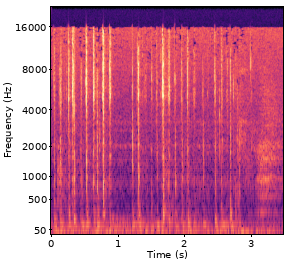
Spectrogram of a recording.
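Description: Close, quick clatter of computer keyboard keys while someone types a product review on an eCommerce website, with bursts of irregular clicks and brief pauses.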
